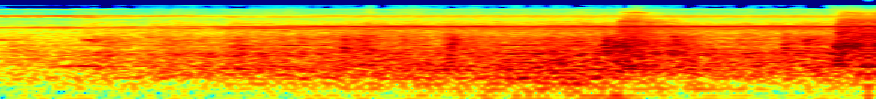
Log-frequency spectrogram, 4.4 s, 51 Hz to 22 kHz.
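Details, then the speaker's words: Vulcan fine screen BAR-312 wastewater screen drive, factory test in hand mode switched from low to high speed: steady high whine, occasional mechanical swishes, no knocks or grinding; motor running normally at high speed. "status went from high speed our indication of high speed we are still in hand in your door view or lights on the door control panel lights on running high speed and running lights are on"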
